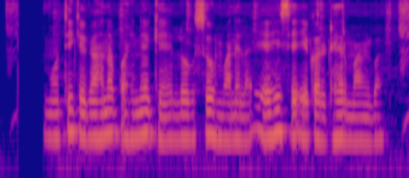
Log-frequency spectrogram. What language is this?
Bhojpuri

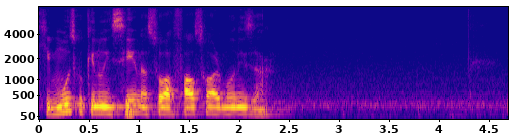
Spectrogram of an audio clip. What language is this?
Portuguese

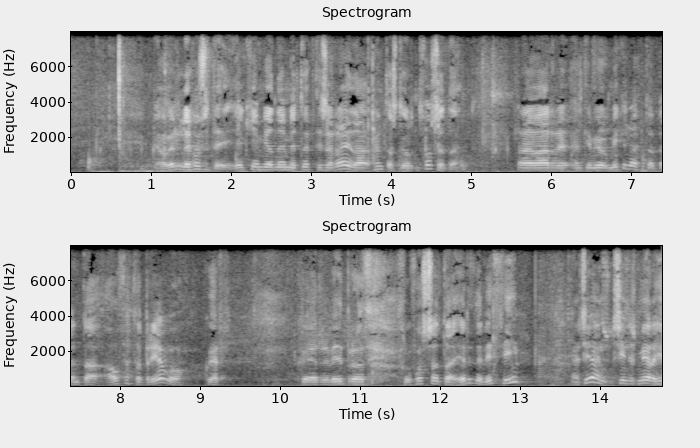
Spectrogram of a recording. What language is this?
Icelandic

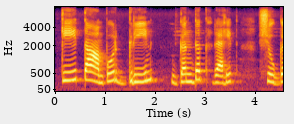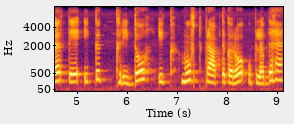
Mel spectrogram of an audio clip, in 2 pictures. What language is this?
Punjabi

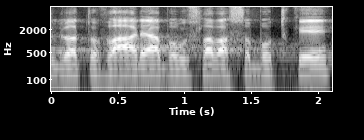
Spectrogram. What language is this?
Czech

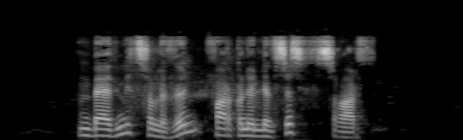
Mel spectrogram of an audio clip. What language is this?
Kabyle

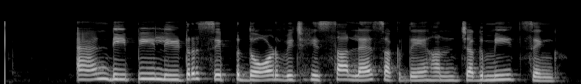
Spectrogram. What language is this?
Punjabi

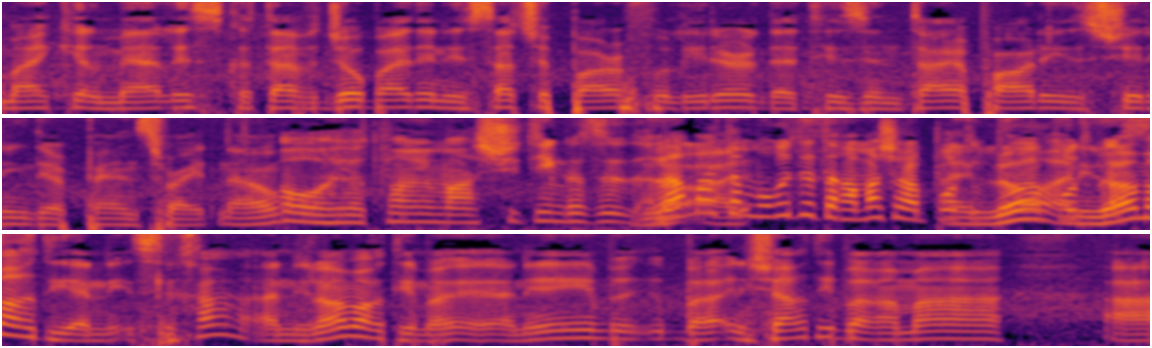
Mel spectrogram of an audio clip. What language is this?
Hebrew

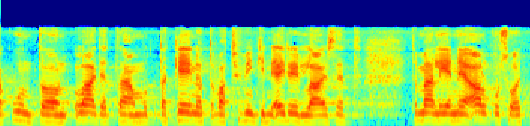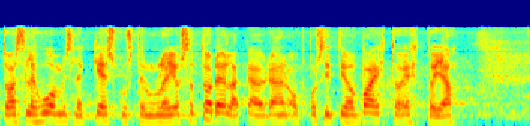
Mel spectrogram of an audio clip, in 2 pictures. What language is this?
Finnish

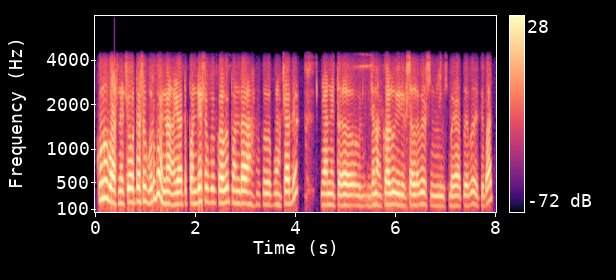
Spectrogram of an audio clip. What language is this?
Maithili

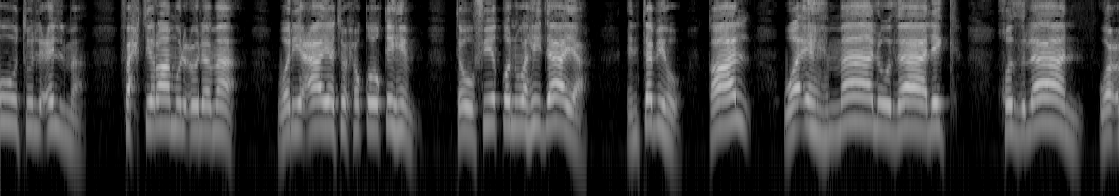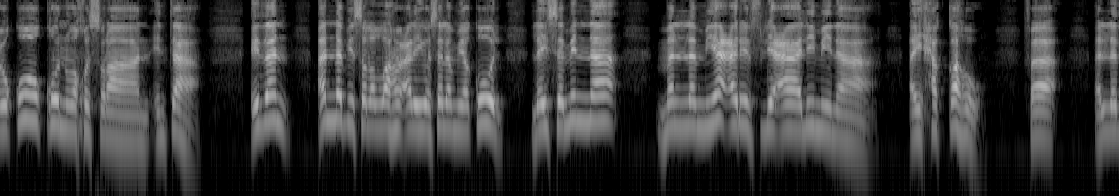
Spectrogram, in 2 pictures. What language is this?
Arabic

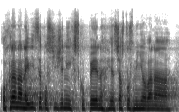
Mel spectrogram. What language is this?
Czech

